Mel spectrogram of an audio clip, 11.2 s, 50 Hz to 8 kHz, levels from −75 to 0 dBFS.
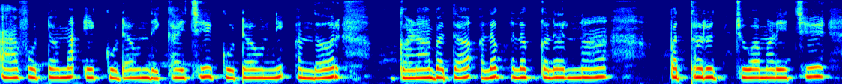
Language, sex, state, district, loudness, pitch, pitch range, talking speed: Gujarati, female, Gujarat, Valsad, -14 LUFS, 290 Hz, 280-300 Hz, 100 wpm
